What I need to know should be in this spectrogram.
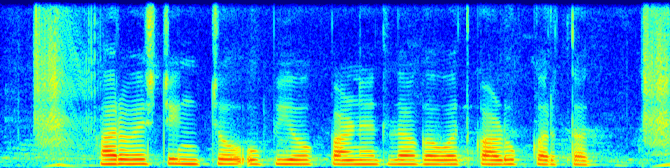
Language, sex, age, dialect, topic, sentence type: Marathi, female, 31-35, Southern Konkan, agriculture, statement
